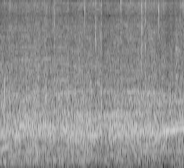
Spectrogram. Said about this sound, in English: They start clapping for it.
